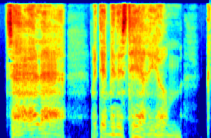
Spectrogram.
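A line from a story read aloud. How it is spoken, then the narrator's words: Growl. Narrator (German): knurrte Greyback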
